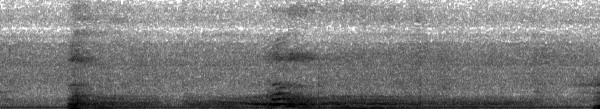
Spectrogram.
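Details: Dog whining on a cool morning walk, from a multi-dog household with a complaining Shih Tzu and a lively Miniature Pinscher; two drawn-out, nasal moaning whines about a second and a half apart, with a steady low hum behind.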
